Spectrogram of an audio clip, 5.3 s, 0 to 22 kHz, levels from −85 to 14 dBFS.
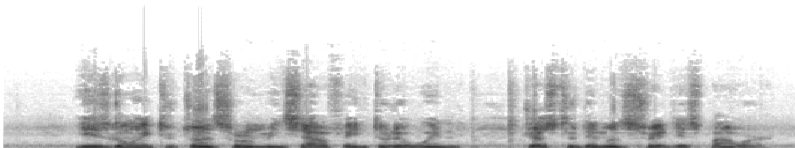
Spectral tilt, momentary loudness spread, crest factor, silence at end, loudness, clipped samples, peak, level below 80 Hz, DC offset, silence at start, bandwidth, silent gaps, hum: -4.5 dB/octave; 9 LU; 14 dB; 0.2 s; -14 LUFS; under 0.1%; 0 dBFS; -52 dBFS; under 0.1%; 0.5 s; 11.5 kHz; none; none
